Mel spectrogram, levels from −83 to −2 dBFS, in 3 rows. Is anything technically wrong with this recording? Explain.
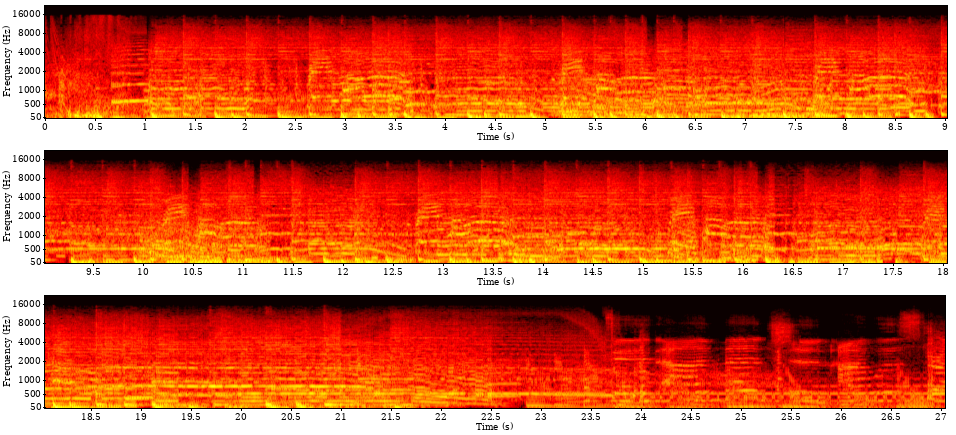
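Yes. A time-stretched section runs from 18.28 s to the end of the clip. The audio there plays at about 0.55 times its original pace, likely because software lengthened that stretch to fill a set duration and preserved the pitch by repeating short fragments rather than slowing playback outright. The pace drops suddenly at 18.28 s while the pitch holds steady, and the slowed material drags.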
